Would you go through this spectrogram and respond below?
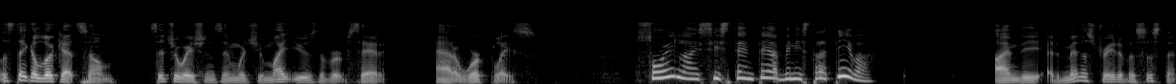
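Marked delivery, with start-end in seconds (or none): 6.3-8.7 very high, put-on lady's voice. Spanish teacher voicing a workplace example sentence as a lady, put-on lady's voice. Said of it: "I used the lady's voice".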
